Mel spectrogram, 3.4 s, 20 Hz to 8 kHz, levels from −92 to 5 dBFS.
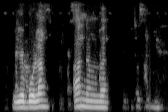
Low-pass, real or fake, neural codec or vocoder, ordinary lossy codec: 7.2 kHz; real; none; Opus, 16 kbps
